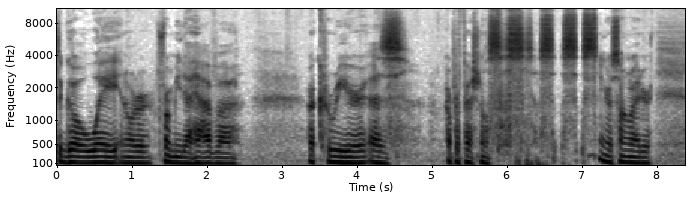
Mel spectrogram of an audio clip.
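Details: Adult man who stutters, onset in first grade after his parents' divorce; stuttering.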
